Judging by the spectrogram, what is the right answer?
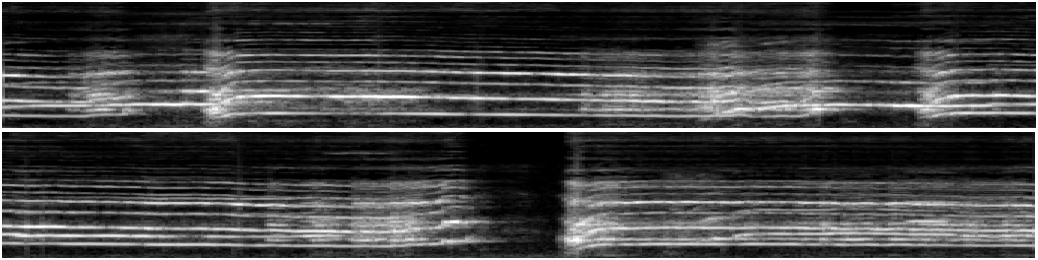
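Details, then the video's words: A pair of Basenji dogs, left alone after their owner leaves home, howl together in long, wavering, yodel-like tones that rise and slide, pausing briefly between bouts, apparently missing their owner. "Hidden camera captures howling Basenji dogs"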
